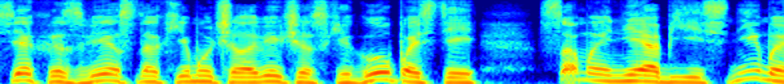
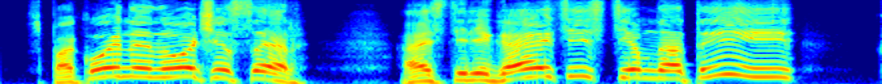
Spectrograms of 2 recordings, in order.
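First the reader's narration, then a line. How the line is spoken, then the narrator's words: Boy shouting after someone. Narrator (Russian): крикнул ему вдогонку мальчуган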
